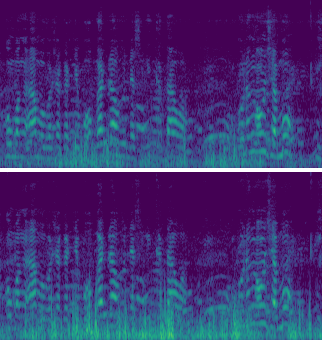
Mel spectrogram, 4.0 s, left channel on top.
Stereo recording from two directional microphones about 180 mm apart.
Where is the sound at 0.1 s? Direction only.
20° left (ahead or behind).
